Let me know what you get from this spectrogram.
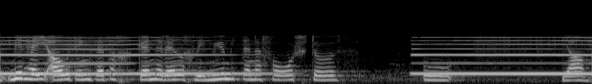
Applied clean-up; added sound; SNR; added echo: none; Wind instrument, woodwind instrument; 0 dB; none.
